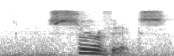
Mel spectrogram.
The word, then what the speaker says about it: cervix: If the word begins with the C and is followed by those vowels E, I, or U, that C should become an S sound, a soft C sound.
